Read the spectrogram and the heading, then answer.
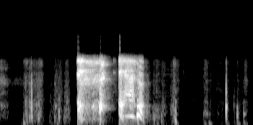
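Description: Two loud, harsh coughs in quick succession, each a broad rasping burst lasting about half a second, surrounded by softer breathy throat noises and small clicks before and after.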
